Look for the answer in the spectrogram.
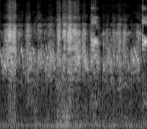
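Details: Budgerigars at home give bright chirps and buzzy warbling phrases, ending in a clear high whistled squeak, amid steady overlapping twitters.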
